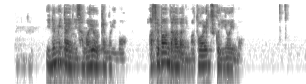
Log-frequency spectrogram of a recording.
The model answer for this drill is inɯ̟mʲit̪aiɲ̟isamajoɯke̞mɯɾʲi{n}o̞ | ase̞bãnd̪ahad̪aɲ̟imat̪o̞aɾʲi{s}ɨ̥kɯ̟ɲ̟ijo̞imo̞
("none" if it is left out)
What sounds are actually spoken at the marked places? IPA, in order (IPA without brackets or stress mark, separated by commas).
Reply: m, t͡s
